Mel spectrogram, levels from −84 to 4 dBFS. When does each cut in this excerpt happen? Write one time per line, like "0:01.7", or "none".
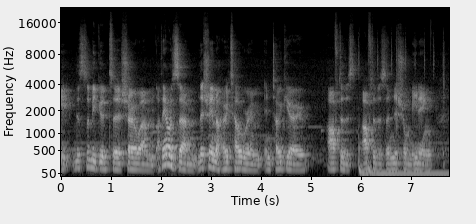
none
